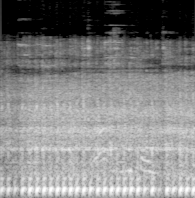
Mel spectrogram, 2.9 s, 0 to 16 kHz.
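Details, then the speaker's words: TMX 155 motorcycle after repair of cat-like noise and whine in 1st, 3rd and 4th gear, test run; even low thumping at steady rhythm, no whine; normal running, noise gone. "Tapos sobrang saya ng may-ari, wala nang ingay yung kanyang TMX."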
